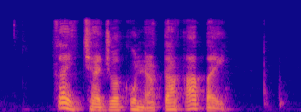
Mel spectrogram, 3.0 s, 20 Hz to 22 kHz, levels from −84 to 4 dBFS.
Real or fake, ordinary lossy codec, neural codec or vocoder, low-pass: fake; Opus, 64 kbps; codec, 44.1 kHz, 3.4 kbps, Pupu-Codec; 10.8 kHz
